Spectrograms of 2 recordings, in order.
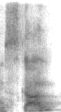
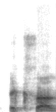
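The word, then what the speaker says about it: Iksal: member of his hometown iskal thank you for joining us sir excel not skal all right sorry about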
